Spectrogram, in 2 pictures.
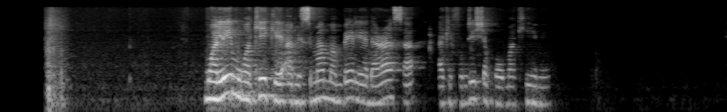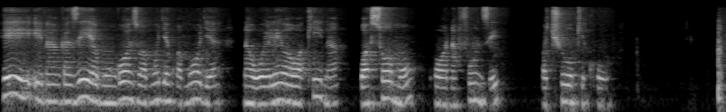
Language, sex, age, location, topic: Swahili, female, 25-35, Dar es Salaam, education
